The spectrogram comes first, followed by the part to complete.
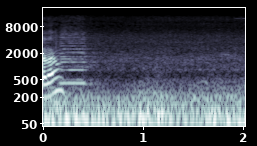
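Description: Steady low rumble of car and surrounding street traffic, heard from inside the car's cabin.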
